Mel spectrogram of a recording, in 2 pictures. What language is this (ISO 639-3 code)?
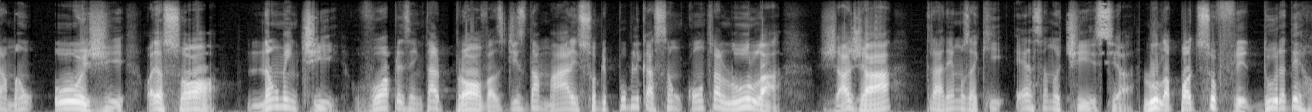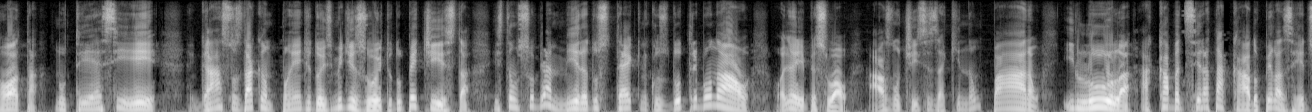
por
